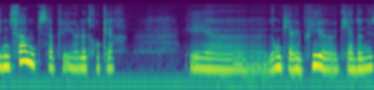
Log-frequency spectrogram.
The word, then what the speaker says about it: Troquer: Troquer. C'est le côté breton, on prononce donc le R.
